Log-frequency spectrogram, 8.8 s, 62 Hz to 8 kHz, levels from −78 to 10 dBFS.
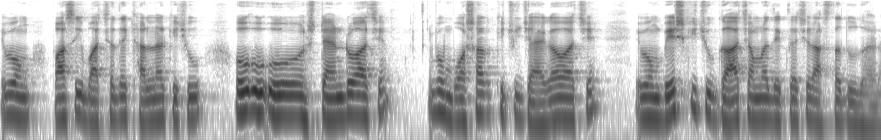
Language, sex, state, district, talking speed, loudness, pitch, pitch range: Bengali, male, West Bengal, Purulia, 170 wpm, -17 LUFS, 135 Hz, 130-150 Hz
